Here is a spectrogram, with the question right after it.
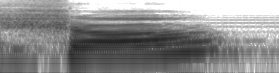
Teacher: तालब्य श का उच्चारण तालु से होता है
